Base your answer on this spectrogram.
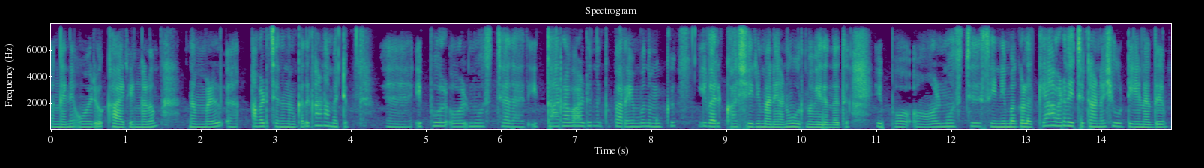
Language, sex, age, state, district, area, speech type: Malayalam, female, 18-30, Kerala, Palakkad, rural, spontaneous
